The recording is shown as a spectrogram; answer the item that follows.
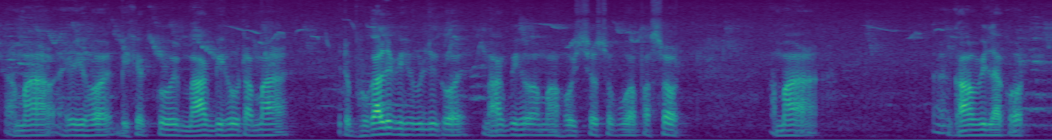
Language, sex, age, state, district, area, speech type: Assamese, male, 60+, Assam, Dibrugarh, urban, spontaneous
